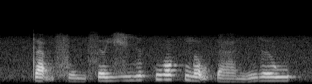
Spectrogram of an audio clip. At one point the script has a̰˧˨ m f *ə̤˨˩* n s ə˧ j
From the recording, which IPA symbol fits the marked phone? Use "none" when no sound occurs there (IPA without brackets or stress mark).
ə̤˨˩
